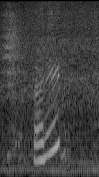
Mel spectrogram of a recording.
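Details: A domestic cat on its first visit to a playground, shocked and afraid of crowds and unfamiliar voices, gives a single clear meow. The meow lasts about half a second and slides upward in pitch over a low background murmur.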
